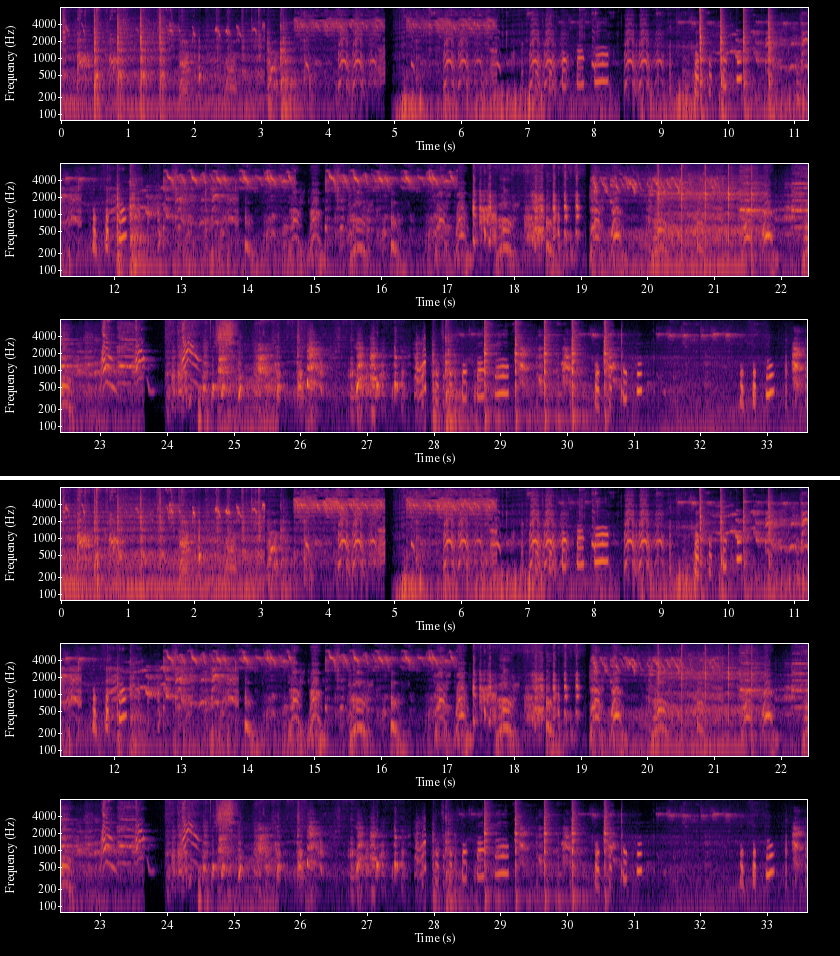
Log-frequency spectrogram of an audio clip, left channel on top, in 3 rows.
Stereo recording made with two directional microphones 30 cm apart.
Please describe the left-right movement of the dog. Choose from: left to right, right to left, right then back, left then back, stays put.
right to left.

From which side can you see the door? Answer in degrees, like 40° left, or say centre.
60° left.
